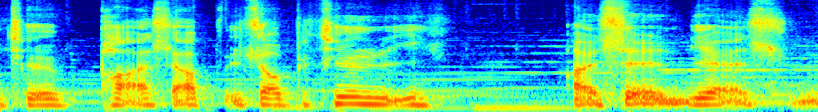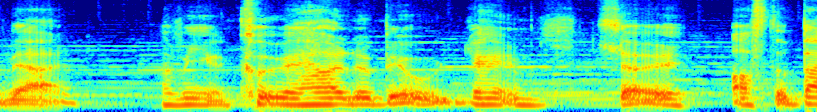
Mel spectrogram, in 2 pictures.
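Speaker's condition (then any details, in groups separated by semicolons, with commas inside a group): Cerebral palsy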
